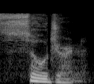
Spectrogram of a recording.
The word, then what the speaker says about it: sojourn: clear uh director's osimos how do you pronounce this word let me see Ah that's sojourn it means to stay for a while this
